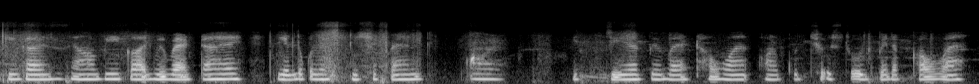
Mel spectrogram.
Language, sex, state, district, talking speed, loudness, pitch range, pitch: Hindi, female, Bihar, Gopalganj, 165 wpm, -16 LUFS, 225-240 Hz, 230 Hz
